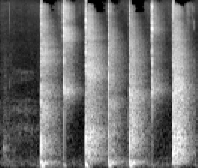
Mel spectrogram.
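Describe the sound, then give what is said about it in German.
Seven crisp body percussion hits, finger snaps mixed with slaps or taps, played in a quick, slightly uneven rhythm as a kind of body percussion rap, with no voices. “Und äh, ich habe mir überlegt, ich mache eine Art Body Percussion Rap,”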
